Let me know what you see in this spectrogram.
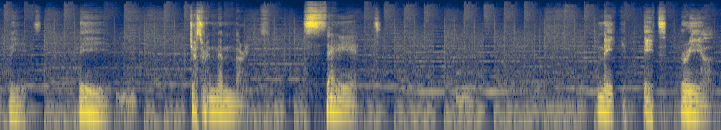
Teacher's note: Doing that voice makes me really lightheaded because it's really breathy.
